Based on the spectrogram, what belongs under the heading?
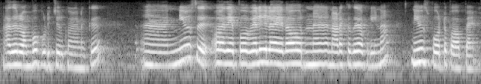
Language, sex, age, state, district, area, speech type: Tamil, female, 45-60, Tamil Nadu, Salem, rural, spontaneous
